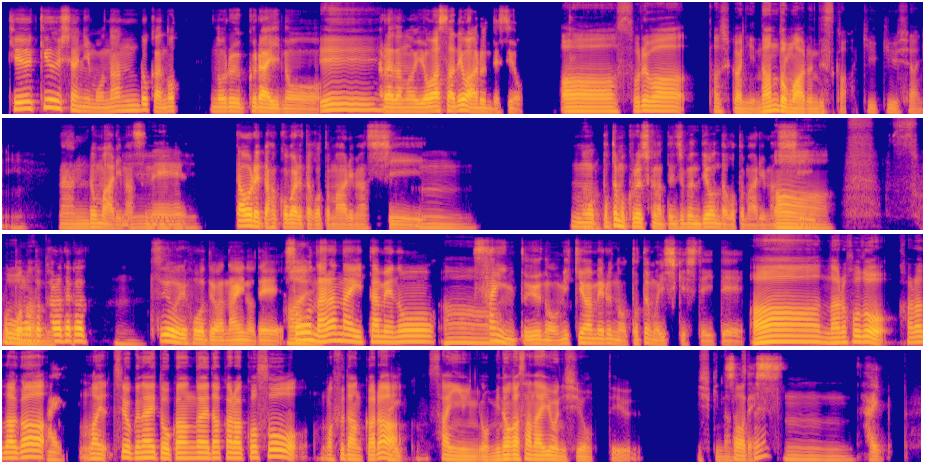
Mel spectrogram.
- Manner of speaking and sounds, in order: none
- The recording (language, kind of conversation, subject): Japanese, podcast, 普段、体の声をどのように聞いていますか？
